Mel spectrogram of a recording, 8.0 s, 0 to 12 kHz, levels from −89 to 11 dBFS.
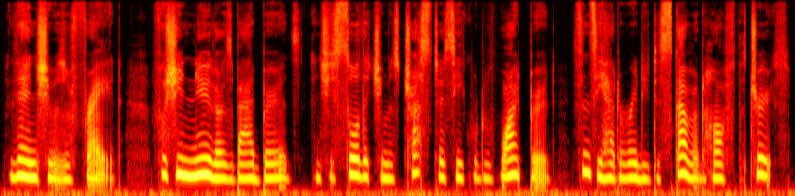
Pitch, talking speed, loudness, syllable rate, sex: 225 Hz, 220 wpm, -17 LUFS, 5.6 syllables/s, female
